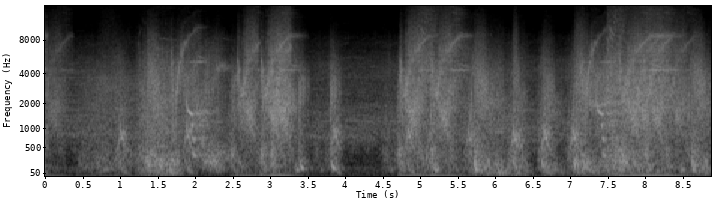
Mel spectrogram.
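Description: Punches and kicks land with sharp, heavy impacts in quick bursts.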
